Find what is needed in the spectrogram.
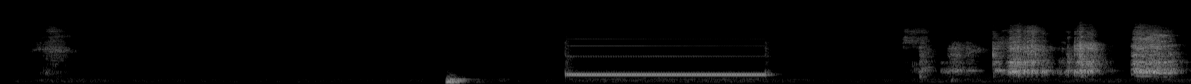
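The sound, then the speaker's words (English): A sharp thud as a woman hangs up both phones, then a loud, steady telephone dial tone droning for about two seconds and stopping abruptly, followed by bursts of noisy rustling. “Oh, she just hung up both phones.”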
